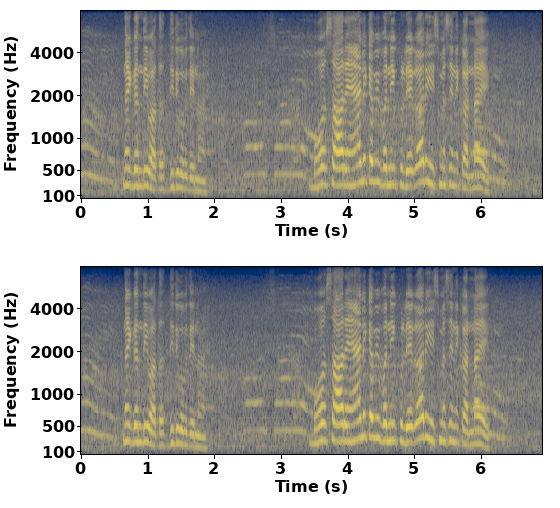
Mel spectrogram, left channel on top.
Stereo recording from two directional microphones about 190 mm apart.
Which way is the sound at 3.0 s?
Centre (ahead or behind).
